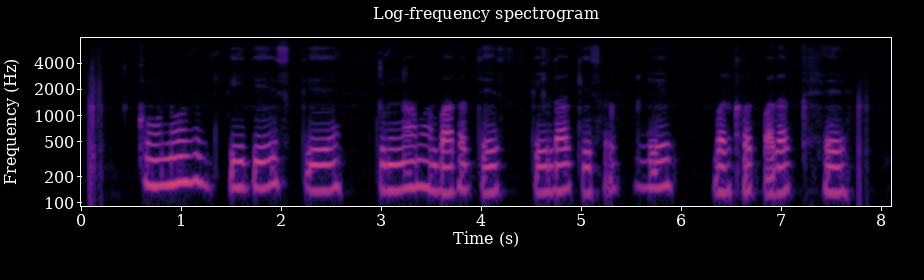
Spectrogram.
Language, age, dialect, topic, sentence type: Chhattisgarhi, 18-24, Northern/Bhandar, agriculture, statement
